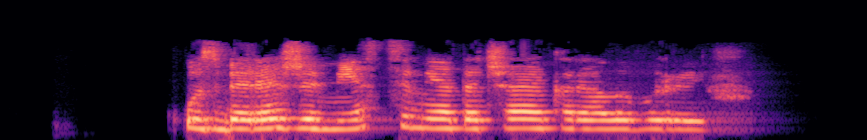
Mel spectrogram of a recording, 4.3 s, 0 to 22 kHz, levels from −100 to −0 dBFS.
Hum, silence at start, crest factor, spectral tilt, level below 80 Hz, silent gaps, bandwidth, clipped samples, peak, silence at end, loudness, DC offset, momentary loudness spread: none; 0.95 s; 16 dB; -4 dB/octave; -62 dBFS; none; 7.8 kHz; under 0.1%; -2 dBFS; 0.6 s; -16 LUFS; under 0.1%; 9 LU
